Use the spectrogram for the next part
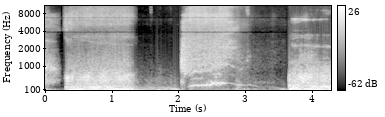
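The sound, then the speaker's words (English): A person imitates the threat display of a Gaboon viper inflating itself with air, with three loud, long breathy hisses and rasping exhales, each lasting over a second, separated by short pauses, like air rushing in and out of balloons. “So it sounds like a bunch of big balloons blowing up and deflating, and it's very frightening.”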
